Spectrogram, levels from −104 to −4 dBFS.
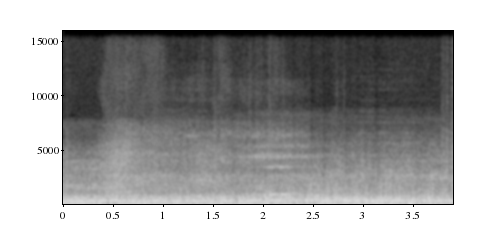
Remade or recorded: recorded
